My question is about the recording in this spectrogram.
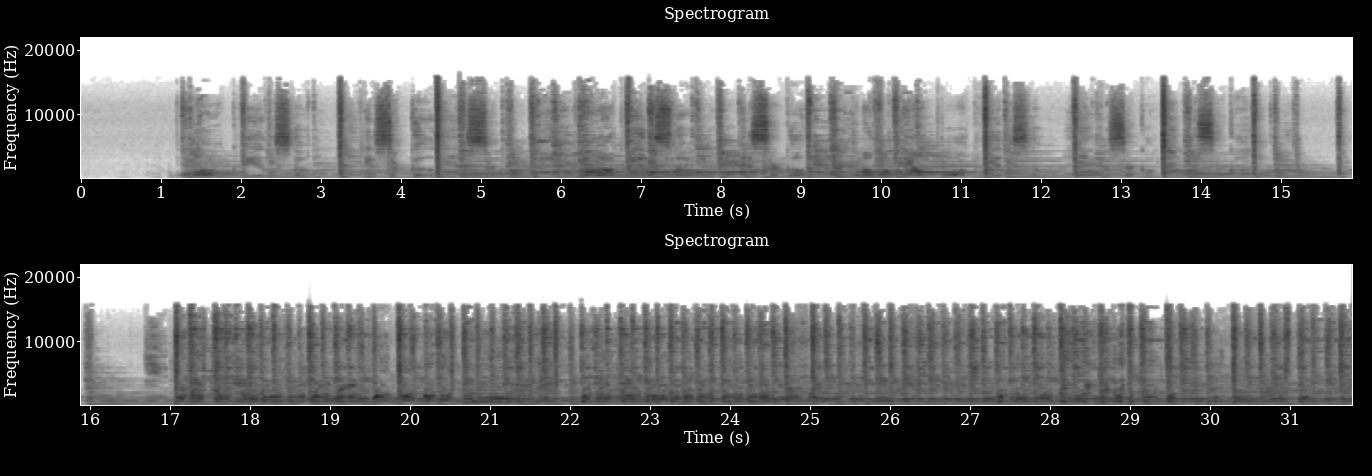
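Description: Acoustic guitar played without words after about a second of silence: lighter picking at first, then louder, fuller strumming from about halfway through.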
